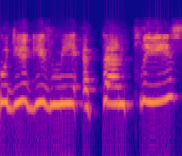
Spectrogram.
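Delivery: upward lift in pitch ending on please. Polite request example in an intonation lesson: rising on please. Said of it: "Polite request is going to be associated with rising intonation".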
